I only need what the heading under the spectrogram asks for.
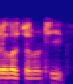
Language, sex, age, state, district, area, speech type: Kashmiri, male, 45-60, Jammu and Kashmir, Baramulla, rural, conversation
